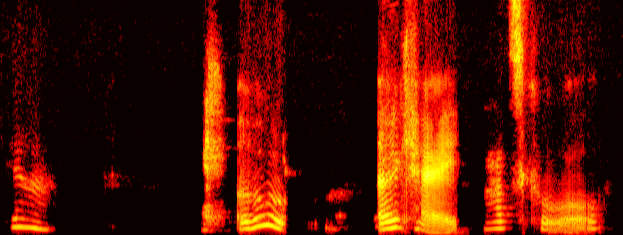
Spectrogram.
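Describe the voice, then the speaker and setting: A woman's voice: a little high, huge pitch swings, extremely slow, breathy edge, highs cut off. A woman co-hosting a book readalong live show in casual chat, informal and tentative as she thinks aloud.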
